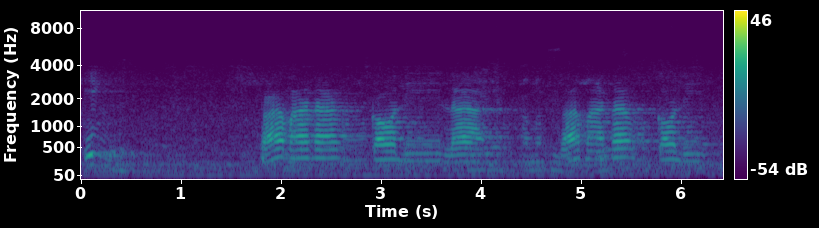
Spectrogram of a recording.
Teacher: tanwin nun mati bertemu kof dan tanwin nun mati temu kaf, itu baca sengau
